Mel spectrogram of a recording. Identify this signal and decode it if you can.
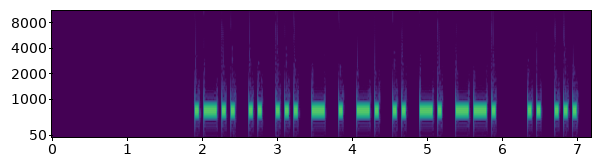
Morse code, heard as a keyed tone, about 20 wpm, 700 Hz. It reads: LISTENING IS
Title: Difficult Sentences with Hints - 20wpm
